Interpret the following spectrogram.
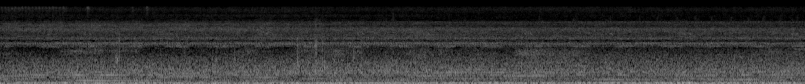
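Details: A steady chorus of singing insects at dusk at Big Marsh Park, Illinois, in summer: high, continuous trilling as they call to one another, over a low rumble.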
